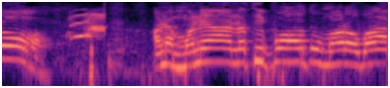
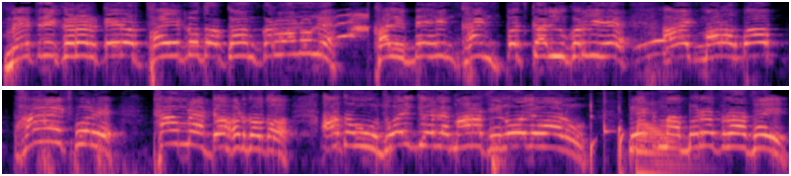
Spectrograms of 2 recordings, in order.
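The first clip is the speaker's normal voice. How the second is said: high, fast, furious outburst; angry shouting; 5 semitones higher than usual. Acted. Husband scolding his lazy wife over the dishes, angry shout. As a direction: let it boil over at her.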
